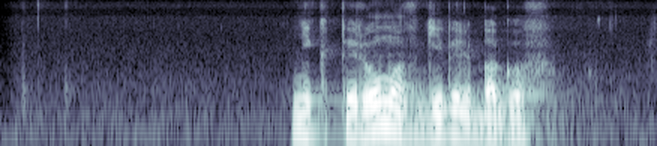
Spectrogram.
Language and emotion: Russian, neutral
